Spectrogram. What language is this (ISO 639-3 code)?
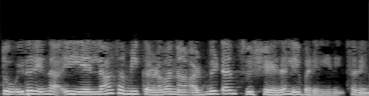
kan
